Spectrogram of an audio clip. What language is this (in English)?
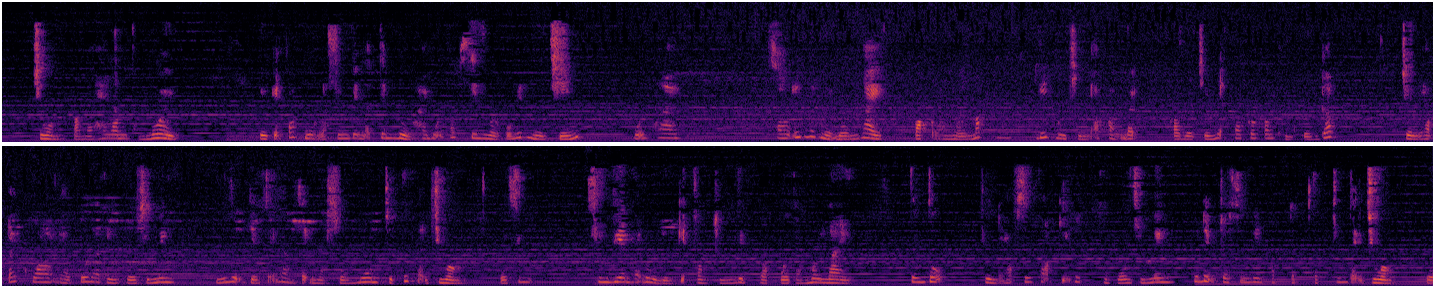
Vietnamese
